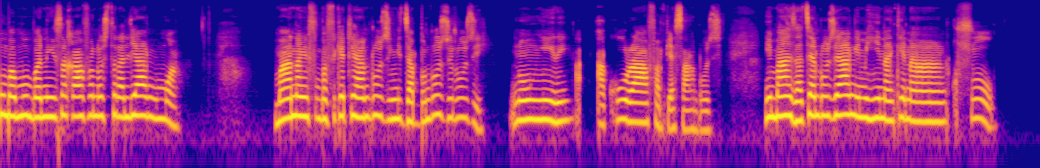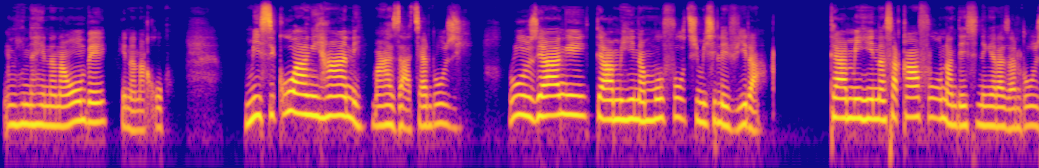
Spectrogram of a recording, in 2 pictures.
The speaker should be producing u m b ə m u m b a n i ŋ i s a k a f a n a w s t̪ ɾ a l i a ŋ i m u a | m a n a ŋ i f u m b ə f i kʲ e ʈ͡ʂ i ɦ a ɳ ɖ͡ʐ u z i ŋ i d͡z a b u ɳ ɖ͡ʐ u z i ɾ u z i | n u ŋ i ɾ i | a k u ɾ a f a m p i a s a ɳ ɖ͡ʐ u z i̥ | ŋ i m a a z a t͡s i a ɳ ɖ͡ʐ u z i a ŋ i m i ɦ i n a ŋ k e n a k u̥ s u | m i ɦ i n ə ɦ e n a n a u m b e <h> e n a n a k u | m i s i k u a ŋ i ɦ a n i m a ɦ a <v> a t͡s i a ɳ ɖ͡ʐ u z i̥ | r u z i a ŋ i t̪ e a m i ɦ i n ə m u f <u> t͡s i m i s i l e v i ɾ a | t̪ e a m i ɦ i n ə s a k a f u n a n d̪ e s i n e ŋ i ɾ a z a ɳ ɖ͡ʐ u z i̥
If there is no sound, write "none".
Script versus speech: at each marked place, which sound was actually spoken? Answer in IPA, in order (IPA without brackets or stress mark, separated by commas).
h, z, u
